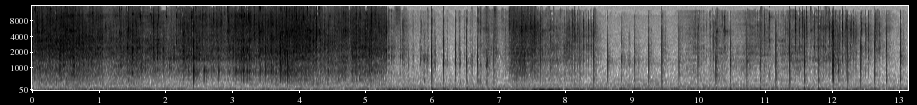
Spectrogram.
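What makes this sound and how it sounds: A long, hollow, painted cardboard rain stick filled with loose grains is held horizontally and then tilted, so the filling trickles inside. A dense, bright rushing hiss fills the first five seconds and then thins into scattered sharp ticks of individual grains, with a brief renewed rush around the eight-second mark. A faint steady low hum sits underneath throughout.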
